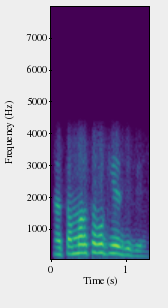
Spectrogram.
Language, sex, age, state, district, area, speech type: Odia, female, 60+, Odisha, Jharsuguda, rural, conversation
